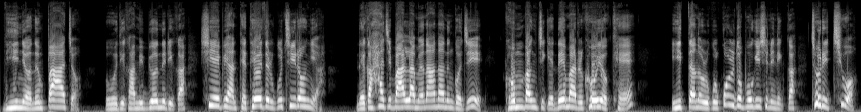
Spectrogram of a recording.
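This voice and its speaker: A woman's voice: a little high, normal speed, clear, resonant tone, dry recording, studio quality, natural voice. A woman reading the part of a domineering older father-in-law in a radio drama, barking insults and orders. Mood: angry.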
